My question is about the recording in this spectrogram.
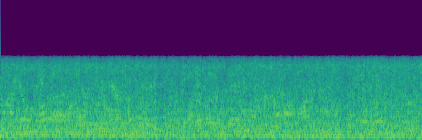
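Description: Steady street din: the low rumble of idling emergency vehicles mixed with the murmur of onlookers' voices.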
